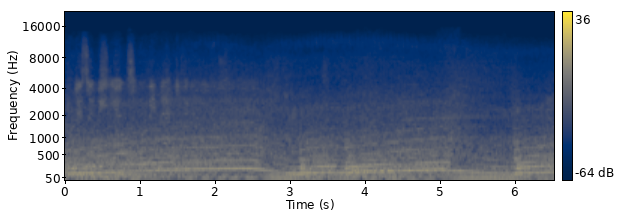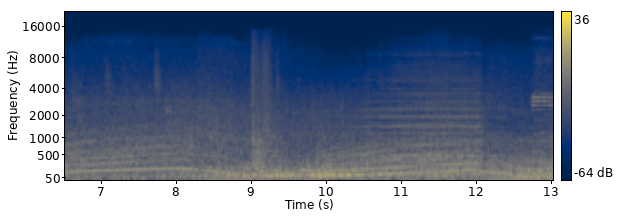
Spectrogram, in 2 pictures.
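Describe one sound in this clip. A car engine revs up and down as it shifts through gears.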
